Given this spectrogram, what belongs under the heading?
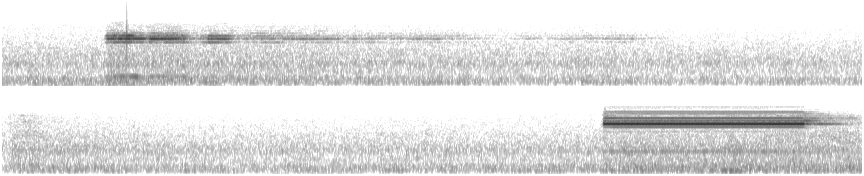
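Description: A buzzer in an ultrasonic sensor relay circuit beeps in a shrill steady tone, first in a short burst, then after a quiet stretch in a louder sustained beep.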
